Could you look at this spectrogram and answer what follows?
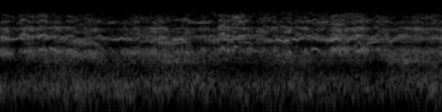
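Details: Breeding colony of Sandwich terns among black-headed gulls, Arctic terns and common terns, heard as a continuous wall of scratchy, high calls from many birds at once, without pause.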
